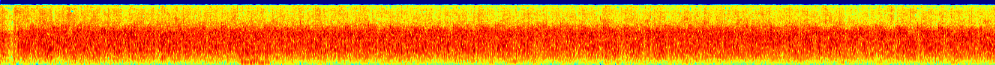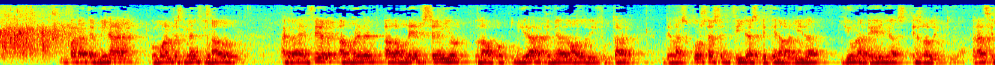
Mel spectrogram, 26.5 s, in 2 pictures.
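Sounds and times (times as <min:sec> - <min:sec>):
audience applause: 0:00.0 - 0:14.3
speech: 0:14.5 - 0:26.5.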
